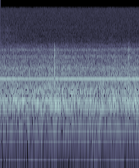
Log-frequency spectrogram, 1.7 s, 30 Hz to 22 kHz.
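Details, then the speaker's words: Yaesu FT-2312 1.2GHz transceiver receiving a modulated signal-generator test tone at 1298: a steady tone under a loud, constant hiss. The receiver noise floor is far too high, VCO signal problem suspected. "There is a tone and apart from the tone there should be nothing audible but we have here a very powerful background, let's say it is a noise background, a large noise"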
